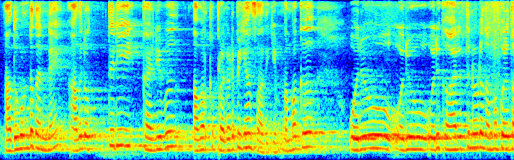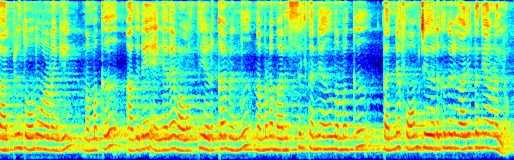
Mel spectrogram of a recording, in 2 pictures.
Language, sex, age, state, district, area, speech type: Malayalam, female, 30-45, Kerala, Kottayam, rural, spontaneous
